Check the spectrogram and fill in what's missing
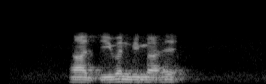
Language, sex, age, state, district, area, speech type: Hindi, male, 45-60, Uttar Pradesh, Lucknow, rural, conversation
